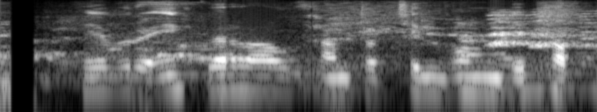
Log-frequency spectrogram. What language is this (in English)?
Icelandic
